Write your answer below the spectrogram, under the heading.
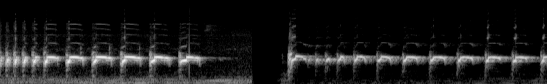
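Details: Zebra dove of the bodronoyo type singing as a lure to prompt other birds to sing: rapid, evenly spaced short cooing notes at a steady mid pitch, in two runs split by a brief silence, with low rumbling background noise during the first run.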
